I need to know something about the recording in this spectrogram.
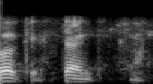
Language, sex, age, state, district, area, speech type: Kannada, male, 60+, Karnataka, Udupi, rural, conversation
